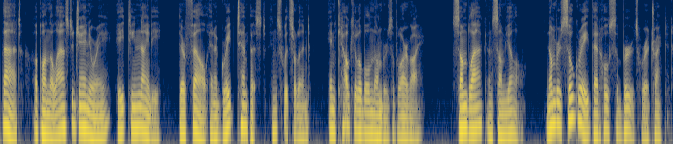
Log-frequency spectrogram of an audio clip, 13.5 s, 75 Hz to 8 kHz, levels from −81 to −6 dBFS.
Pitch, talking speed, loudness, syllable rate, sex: 105 Hz, 150 wpm, -21 LUFS, 5.0 syllables/s, male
